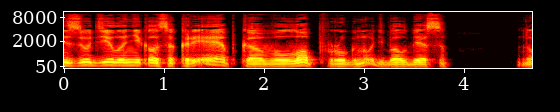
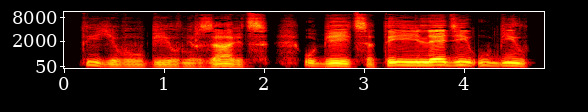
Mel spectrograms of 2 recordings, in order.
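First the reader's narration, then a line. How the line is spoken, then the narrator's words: Quiet, almost hissing. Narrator (Russian): Фернан тихим голосом, чуть не шипя, сказал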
